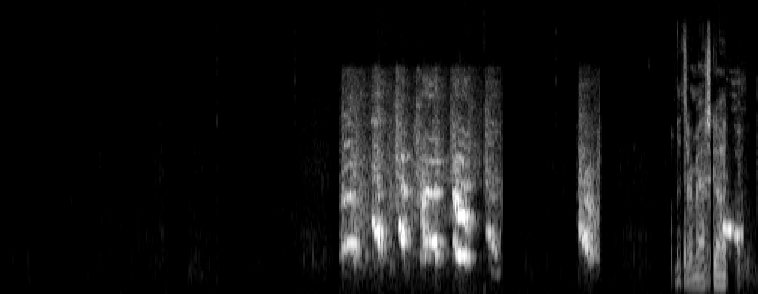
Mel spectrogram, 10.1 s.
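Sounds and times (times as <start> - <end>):
dog whimpering to be let out: 4.6 - 6.7, 7.7 - 8.0, 9.6 - 10.0
speech: 9.1 - 10.0.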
